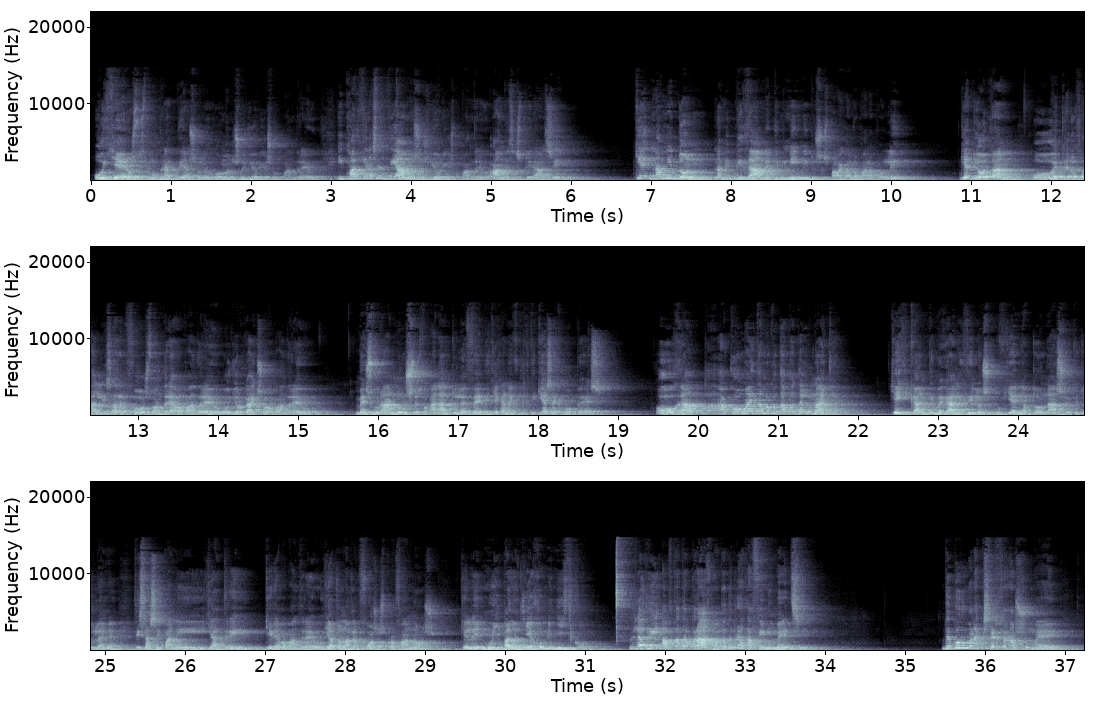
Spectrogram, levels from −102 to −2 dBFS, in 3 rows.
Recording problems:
room echo; noticeable; dies away in 0.9 s
off-mic speech; somewhat distant

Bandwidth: 14.5 kHz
